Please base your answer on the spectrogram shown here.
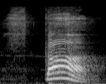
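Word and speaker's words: scar: sir okay number 10 ஸ்கார் எஸ் சி முன்னாடி வந்திருக்கு ஸ்கார் தழும்பு அதை கார்னு சொல்லிடக்கூடாது முன்னாடி அந்த எஸ் உச்சரிக்கணும்னு அப்படியே ஸ்கார் தழும்பு நம்பர் 11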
